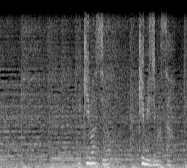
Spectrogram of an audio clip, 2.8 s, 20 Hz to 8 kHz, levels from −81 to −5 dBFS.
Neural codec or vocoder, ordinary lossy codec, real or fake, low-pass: none; none; real; 7.2 kHz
